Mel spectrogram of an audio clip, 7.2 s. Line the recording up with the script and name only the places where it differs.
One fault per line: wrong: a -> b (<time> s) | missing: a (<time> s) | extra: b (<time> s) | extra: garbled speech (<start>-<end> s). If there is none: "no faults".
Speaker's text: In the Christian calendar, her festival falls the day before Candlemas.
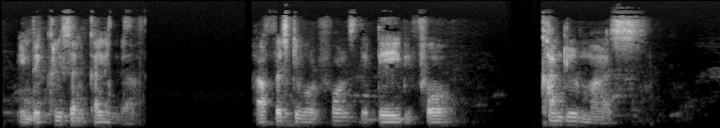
no faults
